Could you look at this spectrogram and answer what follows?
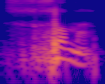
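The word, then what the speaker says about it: σῶμα: A tradução de corpo na pronúncia grega é soma.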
